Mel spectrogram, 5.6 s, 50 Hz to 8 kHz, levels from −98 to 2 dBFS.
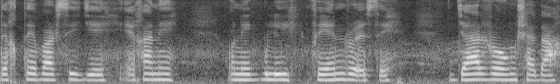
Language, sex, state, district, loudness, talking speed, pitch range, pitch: Bengali, female, Assam, Hailakandi, -17 LUFS, 105 wpm, 195-205 Hz, 200 Hz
